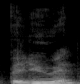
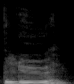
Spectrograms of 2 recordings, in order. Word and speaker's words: blühen: 여기 하 소리가 blühen 이렇게 나는 게 아니라 이렇게 모음이 같이 나오고 그 다음에 바로 하가 나오게 되면은 얘는 하 소리는 묵음이 나고 모음 이렇게 소리가 나야 돼요.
